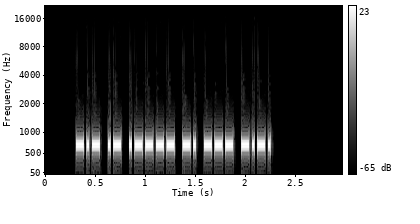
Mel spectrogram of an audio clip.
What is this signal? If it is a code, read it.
Morse code, heard as a keyed tone, about 55 wpm, 700 Hz. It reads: KA1NOC
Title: Speed Racing - USA 2x3 Call Signs 45wpm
